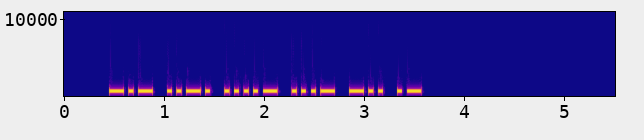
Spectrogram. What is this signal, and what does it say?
Morse code, heard as a keyed tone, about 25 wpm, 700 Hz. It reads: KF4VDA
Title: USA Call Signs - 6 Characters - Repeated 2x - 25wpm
